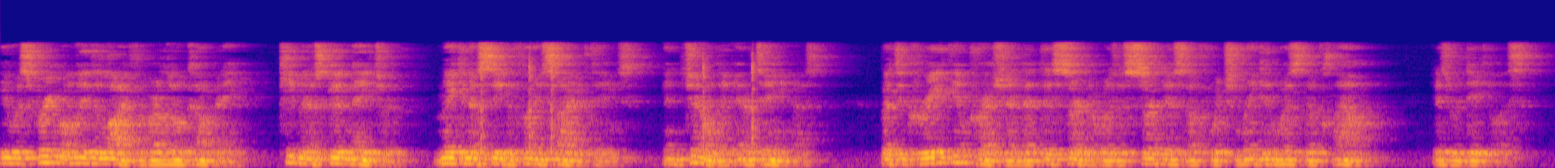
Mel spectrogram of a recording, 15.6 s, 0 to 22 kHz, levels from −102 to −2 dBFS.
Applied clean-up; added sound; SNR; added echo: none; Knock; 17 dB; reverberation time 0.6 s.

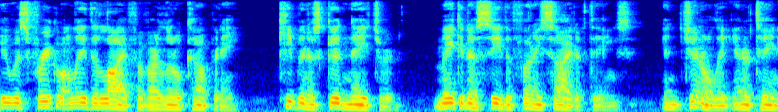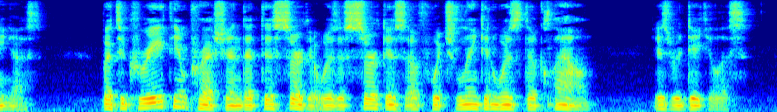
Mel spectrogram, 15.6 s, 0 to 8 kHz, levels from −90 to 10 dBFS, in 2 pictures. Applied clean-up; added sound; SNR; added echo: none; none; none; none.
